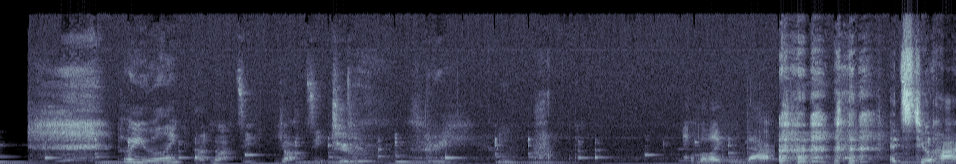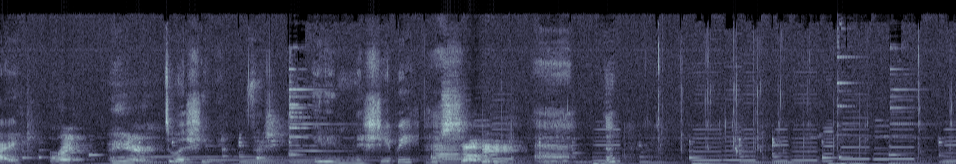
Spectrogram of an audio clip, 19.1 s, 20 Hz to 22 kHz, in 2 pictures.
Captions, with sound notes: Papa you rolling? 2-3..... Hold it like that... (laughter) it's too high. Right there... suwatshimi...sashimi. Eating Nishibi? WASABI!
